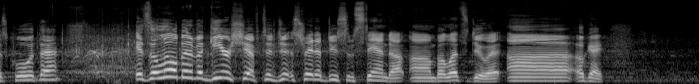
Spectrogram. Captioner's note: applause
